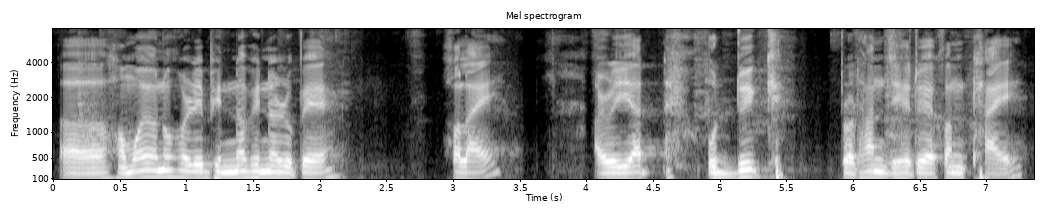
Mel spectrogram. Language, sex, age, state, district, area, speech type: Assamese, male, 18-30, Assam, Dibrugarh, rural, spontaneous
